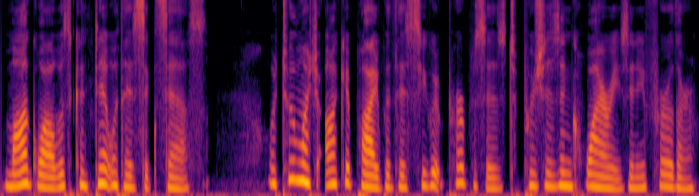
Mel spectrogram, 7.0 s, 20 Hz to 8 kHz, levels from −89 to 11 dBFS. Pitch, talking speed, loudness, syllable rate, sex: 185 Hz, 170 wpm, -18 LUFS, 5.1 syllables/s, female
